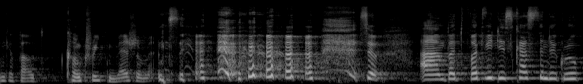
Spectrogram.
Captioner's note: laughter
